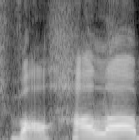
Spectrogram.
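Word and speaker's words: VA-11 Hall-A: The game is VA1 Hall A. It's Valhalla, but the double L's are spelled with 11 instead of double L's.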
